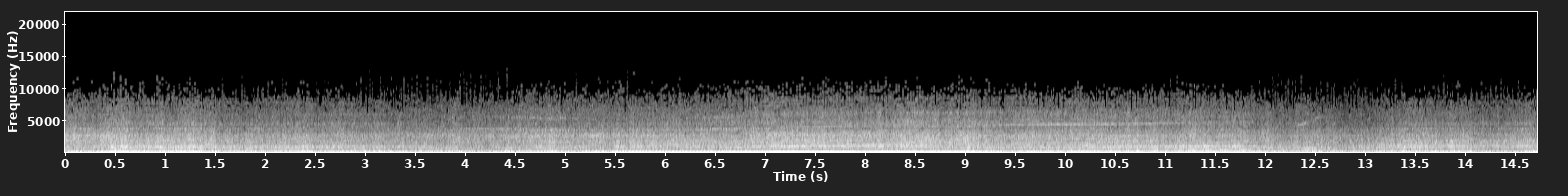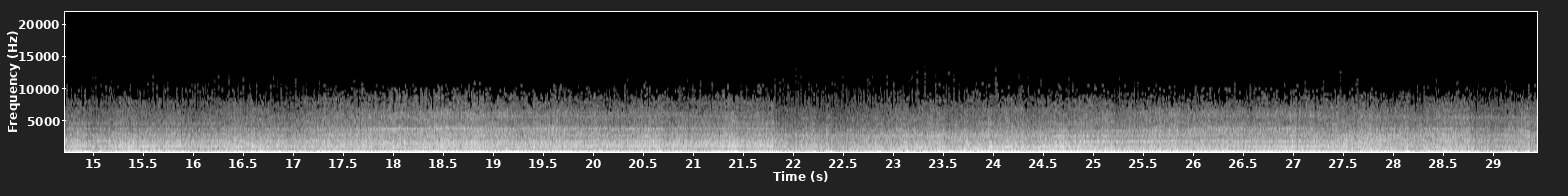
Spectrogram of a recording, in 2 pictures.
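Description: A motorcycle engine drones close by, rising in pitch as it speeds up and dropping as it shifts gear.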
